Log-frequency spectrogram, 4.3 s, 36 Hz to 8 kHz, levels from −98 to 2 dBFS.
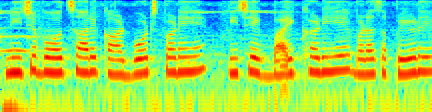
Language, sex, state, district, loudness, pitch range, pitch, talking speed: Hindi, female, Chhattisgarh, Bilaspur, -14 LUFS, 235-255 Hz, 250 Hz, 210 wpm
